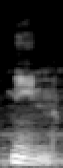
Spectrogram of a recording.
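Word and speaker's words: Kneen: I'm assuming the K is silent. Neen.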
